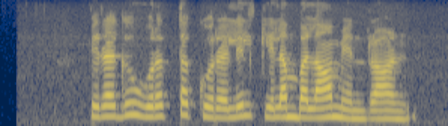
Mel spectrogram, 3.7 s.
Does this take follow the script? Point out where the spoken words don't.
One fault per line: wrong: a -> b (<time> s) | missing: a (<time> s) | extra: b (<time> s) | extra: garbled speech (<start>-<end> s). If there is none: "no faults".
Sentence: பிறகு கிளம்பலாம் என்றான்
extra: உரத்த குரலில் (1.2 s)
